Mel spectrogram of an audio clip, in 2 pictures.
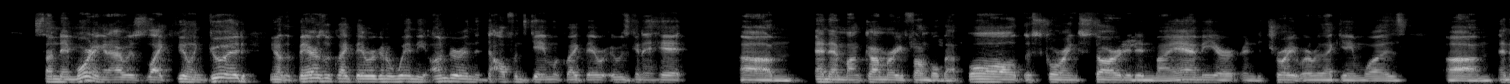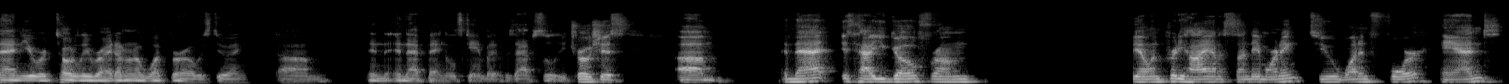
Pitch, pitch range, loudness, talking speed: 115 Hz, 95-125 Hz, -25 LUFS, 195 wpm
